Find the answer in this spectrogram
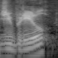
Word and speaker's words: Jibril: So when he received his revelation from the angel Gabriel, also a character in the Bible, in Arabic it would be pronounced Jibril.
